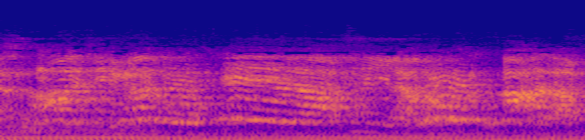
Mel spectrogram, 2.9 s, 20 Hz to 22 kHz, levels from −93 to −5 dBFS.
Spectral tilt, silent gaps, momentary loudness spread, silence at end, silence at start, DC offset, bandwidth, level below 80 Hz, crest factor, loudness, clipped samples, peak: -3.5 dB/octave; none; 4 LU; 0 s; 0 s; under 0.1%; 11 kHz; -52 dBFS; 16 dB; -33 LUFS; under 0.1%; -20 dBFS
